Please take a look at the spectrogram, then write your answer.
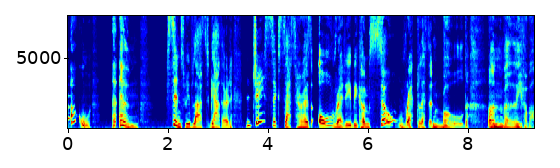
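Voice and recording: A woman uses a put-on character voice at a medium pitch. She talks fairly slowly, with long, frequent pauses.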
